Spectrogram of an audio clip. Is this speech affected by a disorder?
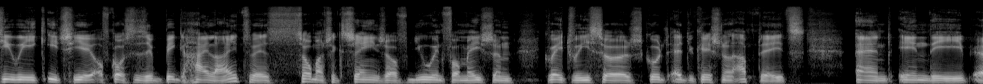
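No.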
